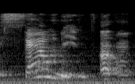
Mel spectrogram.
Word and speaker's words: salmon: I say salmon. Girl. I'm so foreign. Do not pronounce that. Do not pronounce that L. Salmon. It's S-A-L. Sal. Salmon. It's a silent Salmon. L. The L is silent, honey.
